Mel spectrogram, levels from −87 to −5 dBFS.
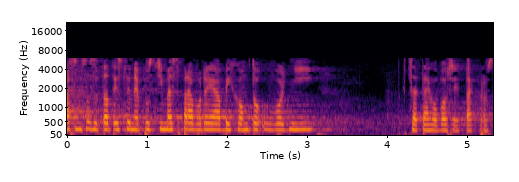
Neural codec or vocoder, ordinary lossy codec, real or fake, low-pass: none; MP3, 24 kbps; real; 7.2 kHz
